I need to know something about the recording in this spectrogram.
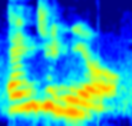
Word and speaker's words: engineer: ending with eer and the e rer is pronounced as ear. Okay. So auctioneer auctioneer domin commander commander commander engineer engineer engineer engineer.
